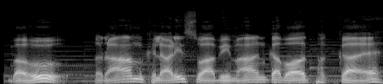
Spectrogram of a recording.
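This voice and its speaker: Male actor as older father-in-law in cartoon melodrama. Solemn, measured, low voice, music behind. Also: natural voice. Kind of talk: Hindi cartoon family melodrama.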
